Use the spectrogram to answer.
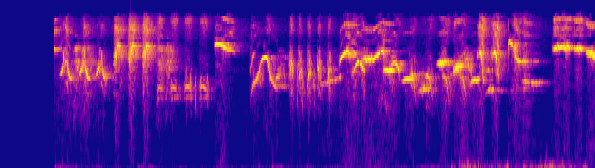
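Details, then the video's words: Sulingan, a songbird, in a fast high song of sweet whistled phrases and sharp chirps, slurred notes rising and falling and packed closely together after a brief silent start. "merdunya suara burung berkicau sulingan"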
